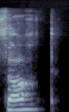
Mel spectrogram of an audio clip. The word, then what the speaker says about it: sortent: তাহলে আপনার উচ্চারণটা আসবে টি পর্যন্ত। Ils sortent, elles sortent.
